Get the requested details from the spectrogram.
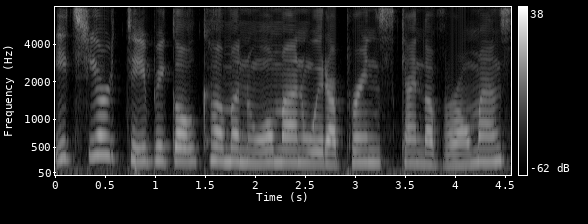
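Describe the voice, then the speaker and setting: A woman with a Spanish accent at a very slow pace, fairly high in pitch with ordinary variation, on a very clean recording with a silent background. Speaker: movie reviewer. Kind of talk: casual review monologue.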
